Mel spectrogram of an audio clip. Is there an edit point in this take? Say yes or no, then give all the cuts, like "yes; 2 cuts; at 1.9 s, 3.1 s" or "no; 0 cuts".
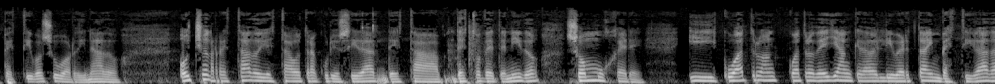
yes; 2 cuts; at 2.1 s, 3.8 s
